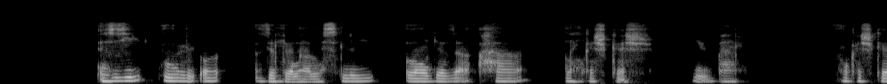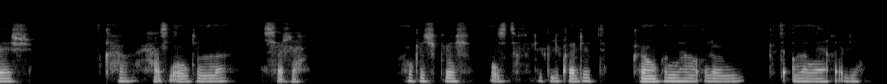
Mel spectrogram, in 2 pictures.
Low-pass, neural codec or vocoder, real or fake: 7.2 kHz; codec, 16 kHz, 4 kbps, FunCodec, trained on LibriTTS, 50 frames a second; fake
